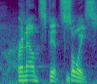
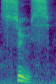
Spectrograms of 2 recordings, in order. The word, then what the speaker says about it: Seuss: And yes, I do say Soysian because Dr. Seuss himself pronounced it Seuss, not Seuss. That is historical revisionism from people that don't know how German words are pronounced.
